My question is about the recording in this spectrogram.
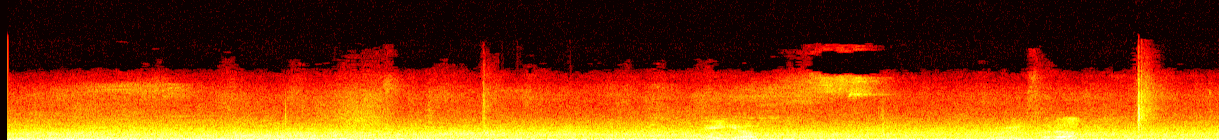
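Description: Steady low outdoor rumble, with faint voices about three and a half and five seconds in and a sharp tap near the end.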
